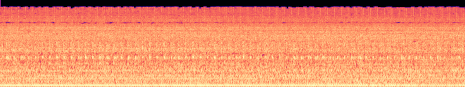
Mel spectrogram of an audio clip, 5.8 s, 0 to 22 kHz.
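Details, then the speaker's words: Toyota Avanza at idle, odometer about 100,000 km disregarded as condition is worse: dull uneven tapping about three a second over the engine; timing chain quiet, knock suspected piston, not confirmed; head gasket seeping oil, engine to be rebuilt. "Jadi suara tok itu e kemungkinan sih piston ya."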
